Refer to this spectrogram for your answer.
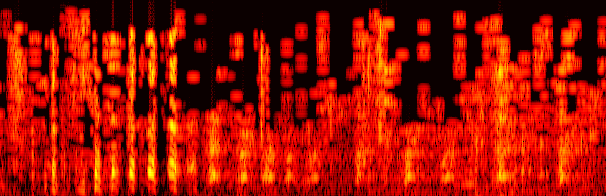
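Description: A dog wearing a muzzle lets out a quick series of muffled, stifled barks, then keeps up a restless whimpering and whining, with faint voices in the background.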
